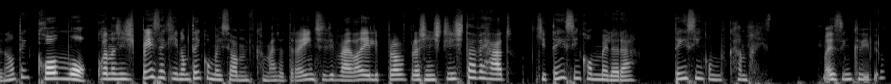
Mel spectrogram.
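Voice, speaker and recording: A Brazilian woman with a fairly high voice talks through a book in a casual, chatty way. She is expressive and gushing as she comments for her audience of fellow readers. The recording is close and dry. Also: dry recording. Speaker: host of a book read-along show. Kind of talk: casual book commentary with excerpts read aloud.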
